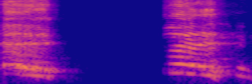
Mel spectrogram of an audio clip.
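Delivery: put-on strained throaty voice. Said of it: "You gotta strain your throat all the way".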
